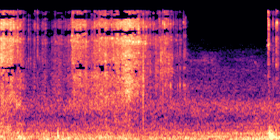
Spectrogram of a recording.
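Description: Plastic LEGO bricks clattering as they are poured out of a plastic salad-spinner basket onto a towel: a short burst at the start, then a longer rattle from about a second in until near three seconds.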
